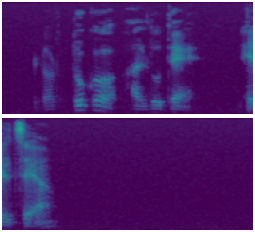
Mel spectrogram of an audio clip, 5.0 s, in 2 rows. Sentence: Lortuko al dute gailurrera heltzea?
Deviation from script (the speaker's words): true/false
true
